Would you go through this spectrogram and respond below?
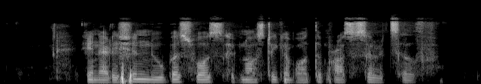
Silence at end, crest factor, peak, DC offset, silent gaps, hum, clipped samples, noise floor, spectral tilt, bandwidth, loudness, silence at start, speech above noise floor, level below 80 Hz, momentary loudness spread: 0.45 s; 22 dB; -2 dBFS; under 0.1%; none; none; under 0.1%; -61 dBFS; -1.5 dB/octave; 11 kHz; -20 LUFS; 0.55 s; 39 dB; -52 dBFS; 20 LU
